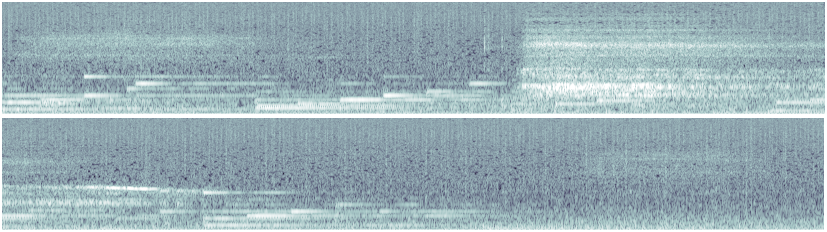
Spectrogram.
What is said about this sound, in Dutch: Adem diep in.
